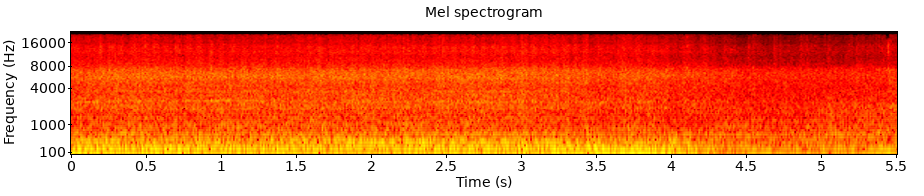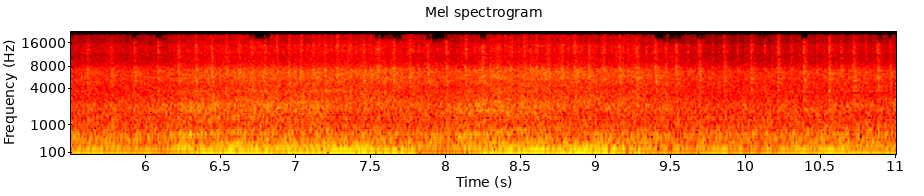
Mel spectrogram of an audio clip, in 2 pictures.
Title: 1996 lt4 ticking noise pt. 2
